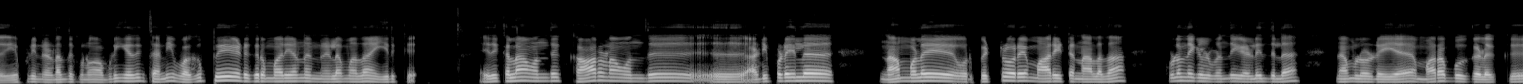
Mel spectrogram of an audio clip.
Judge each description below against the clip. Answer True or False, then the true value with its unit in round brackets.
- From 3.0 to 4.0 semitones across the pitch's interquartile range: True (3.5 semitones)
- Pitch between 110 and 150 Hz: True (140 Hz)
